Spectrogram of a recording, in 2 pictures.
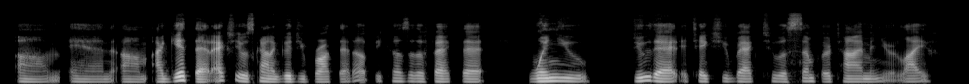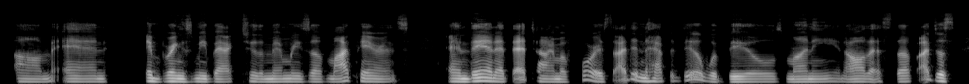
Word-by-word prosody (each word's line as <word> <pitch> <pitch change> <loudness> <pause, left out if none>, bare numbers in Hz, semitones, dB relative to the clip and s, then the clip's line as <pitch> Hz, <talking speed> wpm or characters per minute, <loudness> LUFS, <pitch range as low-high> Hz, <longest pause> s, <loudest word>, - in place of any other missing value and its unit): um, 125 -3 -6
and 125 -2 -8
um, 125 -1 -5
I 130 0 +1
get 180 +9 +7
that 120 -1 +4
actually, 190 0 +2
it - - +5
was 135 -1 +1
kinda 135 -4 +2
good 130 +1 +1
you 125 - -7
brought 120 0 +1
that 125 - -6
up - - -4
because 145 -2 -8
of 140 - -5
the 135 - -2
fact 130 0 0
that 125 -1 +1 0.4
when 145 +4 +7
you 145 -3 +1 0.4
do 160 +4 +4
that, 135 -4 +5
it - - -13
takes 135 -2 -3
you 140 -2 -9
back 130 -1 -1
to 140 -2 -8
a 130 - -1
simpler 140 0 -4
time 130 -1 0
in 130 +2 -6
your - - -11
life, 75 - -3 0.5
um, 130 -1 -4
and 130 0 -3 0.4
it 145 -3 +3
brings 135 -2 +3
me 135 -1 +3
back 125 0 -1
to 140 -2 -4
the 130 - -2
memories 130 0 -1
of 130 -1 -3
my 130 +3 +4
parents, 135 -6 -4 0.4
and 135 -1 +4
then 155 +1 +6
at 130 -1 0
that - - +4
time, 130 -3 0
of 120 -1 -6
course, 195 -12 -2
I - - +1
didn't 155 - +1
have 140 0 -2
to - - -13
deal 185 +6 -2
with 130 -5 -5
bills, 125 +1 0
money, 125 +2 -1
and 135 -1 -10
all 130 +2 +1
that 130 +2 -3
stuff, 135 +1 -3
I - - +2
just 155 -3 +2
130 Hz, 210 wpm, -25 LUFS, 125-140 Hz, 0.5 s, get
